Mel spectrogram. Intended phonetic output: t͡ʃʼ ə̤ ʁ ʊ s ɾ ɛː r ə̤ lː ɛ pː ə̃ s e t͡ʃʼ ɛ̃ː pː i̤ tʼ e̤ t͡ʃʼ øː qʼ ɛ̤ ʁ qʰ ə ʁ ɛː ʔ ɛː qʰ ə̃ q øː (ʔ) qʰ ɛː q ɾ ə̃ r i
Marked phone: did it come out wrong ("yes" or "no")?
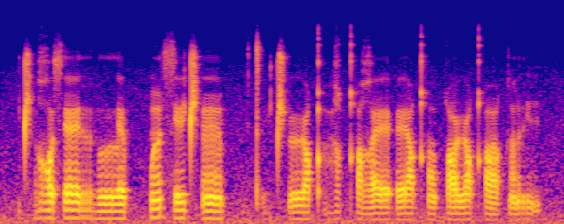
yes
